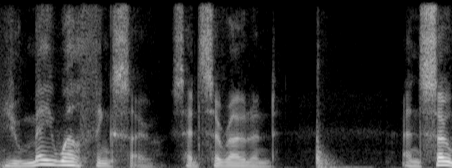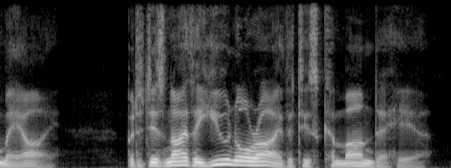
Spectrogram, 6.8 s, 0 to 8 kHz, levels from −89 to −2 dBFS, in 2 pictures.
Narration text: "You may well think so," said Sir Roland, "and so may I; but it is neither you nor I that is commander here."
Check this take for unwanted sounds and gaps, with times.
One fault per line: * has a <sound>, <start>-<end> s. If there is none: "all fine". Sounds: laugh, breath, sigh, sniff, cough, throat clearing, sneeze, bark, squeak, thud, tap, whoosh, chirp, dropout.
* has a thud, 2.4-2.8 s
